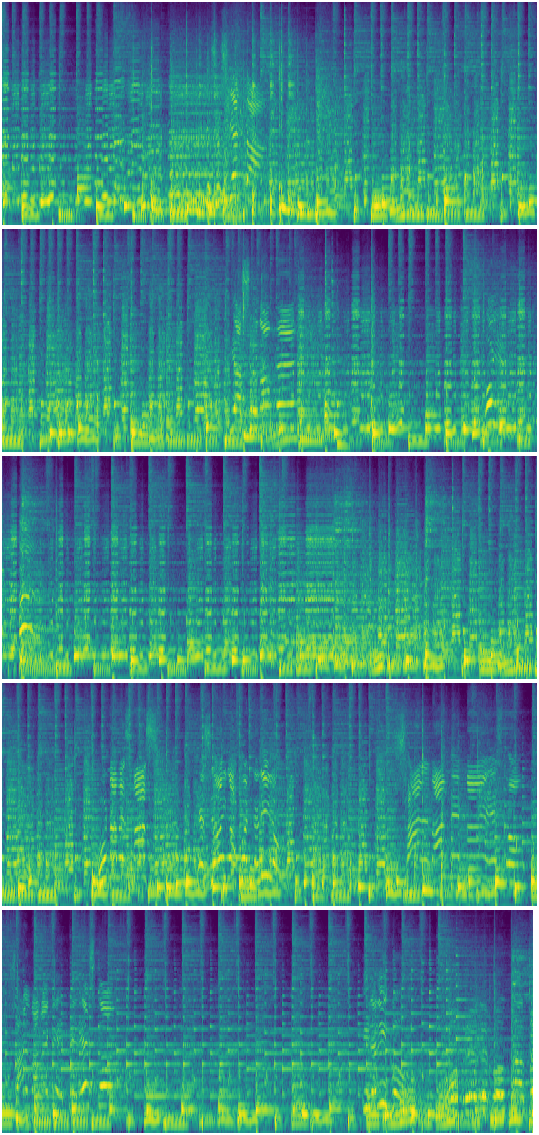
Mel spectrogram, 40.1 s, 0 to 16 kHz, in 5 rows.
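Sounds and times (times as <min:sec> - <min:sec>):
latin band instrumental music: 0:00.0 - 0:40.0.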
